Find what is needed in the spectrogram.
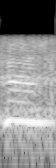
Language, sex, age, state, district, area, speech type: Bengali, female, 30-45, West Bengal, Birbhum, urban, conversation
